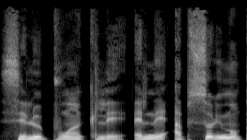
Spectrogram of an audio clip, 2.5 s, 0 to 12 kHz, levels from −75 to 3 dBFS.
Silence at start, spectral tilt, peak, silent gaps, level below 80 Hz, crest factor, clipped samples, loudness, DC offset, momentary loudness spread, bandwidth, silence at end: 0.05 s; -5.5 dB/octave; -2 dBFS; none; -42 dBFS; 14 dB; under 0.1%; -17 LUFS; under 0.1%; 7 LU; 12 kHz; 0.05 s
